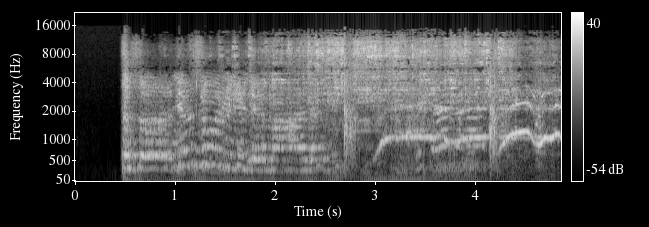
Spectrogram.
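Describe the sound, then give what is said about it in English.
Crowd of community members in Nyarega gathered to welcome home a local hero, a loud, continuous mass of cheering and shouting voices that bursts in suddenly and keeps up without pause. “Dozens of community members of Nyarega gathered to welcome back home their local hero, now a Joy News Impact Makers Award winner.”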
